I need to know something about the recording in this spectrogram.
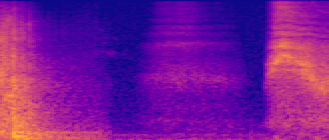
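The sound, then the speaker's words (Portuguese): A door thuds shut, its low thump fading quickly, followed by a soft rustle and then another sharp, loud burst of sound at the end. “Eu quero fechar essa porta.”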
